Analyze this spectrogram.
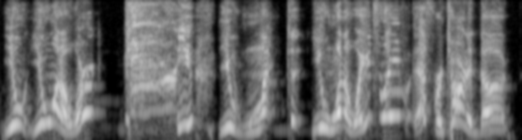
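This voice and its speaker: A man's voice: very high-pitched, wildly swooping pitch, measured pace, husky, no echo, soft background music. A man in his thirties reading an article aloud on a stream, then breaking off into crude, mocking rants with frequent laughter. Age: 30s. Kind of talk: casual livestream commentary.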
